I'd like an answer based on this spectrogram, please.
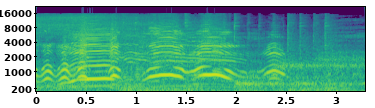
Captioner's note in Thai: ร้อง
